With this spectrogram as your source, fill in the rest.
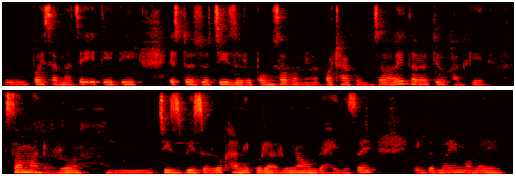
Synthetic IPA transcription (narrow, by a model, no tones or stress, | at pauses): pʌjsamat͡saĩet̪iet̪iest̪oest̪ot͡sid͡zɦʌɾupaw̃t͡sʰʌbʱʌneɾʌpʌʈʰakoɦunt͡sʰʌɦʌjt̪ʌɾʌt̪jokʰalke | sʌmanɦʌɾu | t͡sid͡zbid͡zʌɾukʰanekuɾaɦʌɾunʌaw̃d̪akʰeɾit͡sʌĩekd̪ʌmʌjmʌlaj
